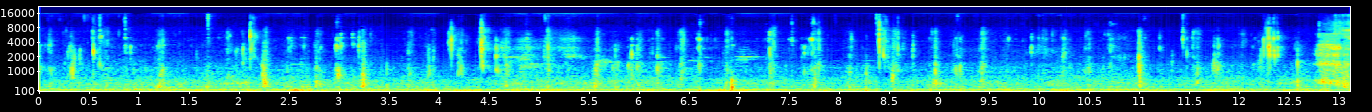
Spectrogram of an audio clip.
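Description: Shell of a marinated whole shrimp being peeled by hand close to the microphone: many small, irregular crackles and snaps of shell breaking away from the flesh. A steady low hum runs underneath.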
